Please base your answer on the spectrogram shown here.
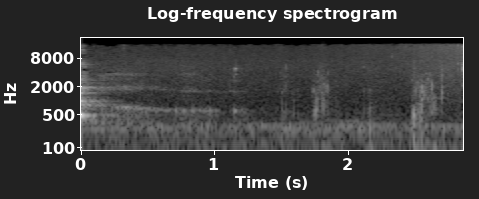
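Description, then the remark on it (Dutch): Someone takes a quiet sip of water, with soft wet mouth and swallowing sounds and a small click near the end, and no talking. “Ik moet even een slokje water pakken voordat ik naar mijn tip 5 ga.”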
